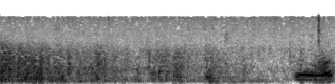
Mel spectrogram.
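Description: Heavy rain in a video game pours in a steady, dense hiss while low thunder rumbles underneath, and a brief louder tonal sound rises near the end.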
